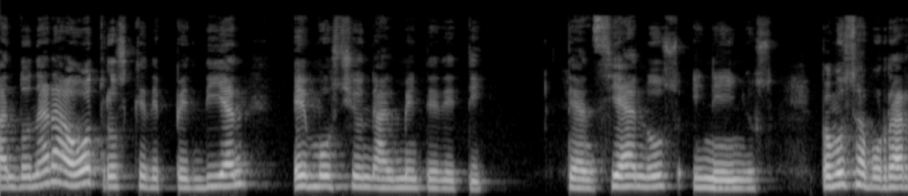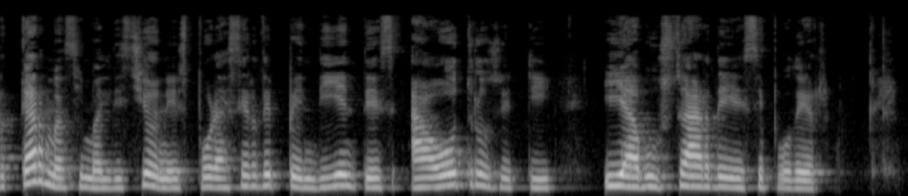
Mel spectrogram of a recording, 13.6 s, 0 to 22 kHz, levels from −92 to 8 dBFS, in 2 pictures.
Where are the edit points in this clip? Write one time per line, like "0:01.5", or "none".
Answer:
0:04.2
